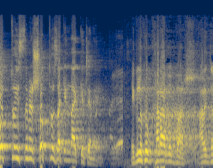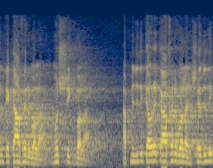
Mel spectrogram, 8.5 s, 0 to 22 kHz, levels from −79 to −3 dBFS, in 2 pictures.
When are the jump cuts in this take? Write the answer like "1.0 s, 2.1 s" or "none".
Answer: 2.3 s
